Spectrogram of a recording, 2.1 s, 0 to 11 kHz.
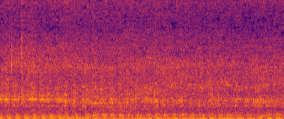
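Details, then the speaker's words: Kawasaki Ninja twin, recently rebuilt, warm idle: uneven, slightly lumpy beat with stumbles; bogs as it warms, right-hand (off-side) cylinder shows a 15–20 °C difference, one cylinder dropping out on a weak ignition coil pack. "I don't know if you saw that, but the right hand side cylinder is slowly starting to get a 15 to 20 degrees Celsius difference, and our problem is going to be on the right hand side cylinder."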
